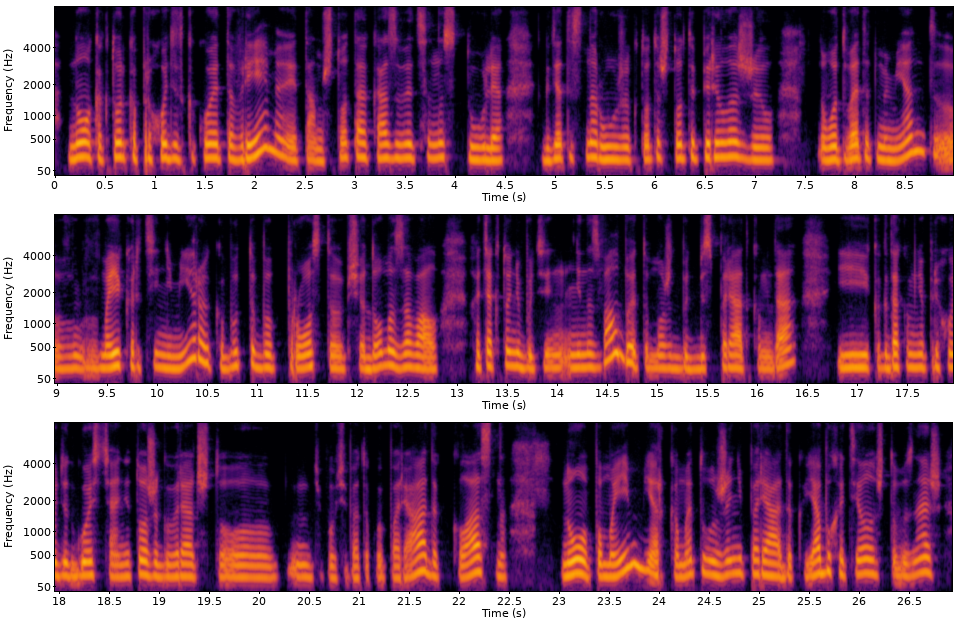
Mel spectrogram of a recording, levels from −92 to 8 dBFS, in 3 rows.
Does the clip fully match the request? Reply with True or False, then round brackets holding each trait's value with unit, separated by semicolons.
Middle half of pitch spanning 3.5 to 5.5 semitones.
False (3.0 semitones)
